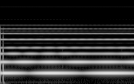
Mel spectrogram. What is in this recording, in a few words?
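CX3 organ C5 L, Keyboards Old School; USB Soundscan vol.09; AKAI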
